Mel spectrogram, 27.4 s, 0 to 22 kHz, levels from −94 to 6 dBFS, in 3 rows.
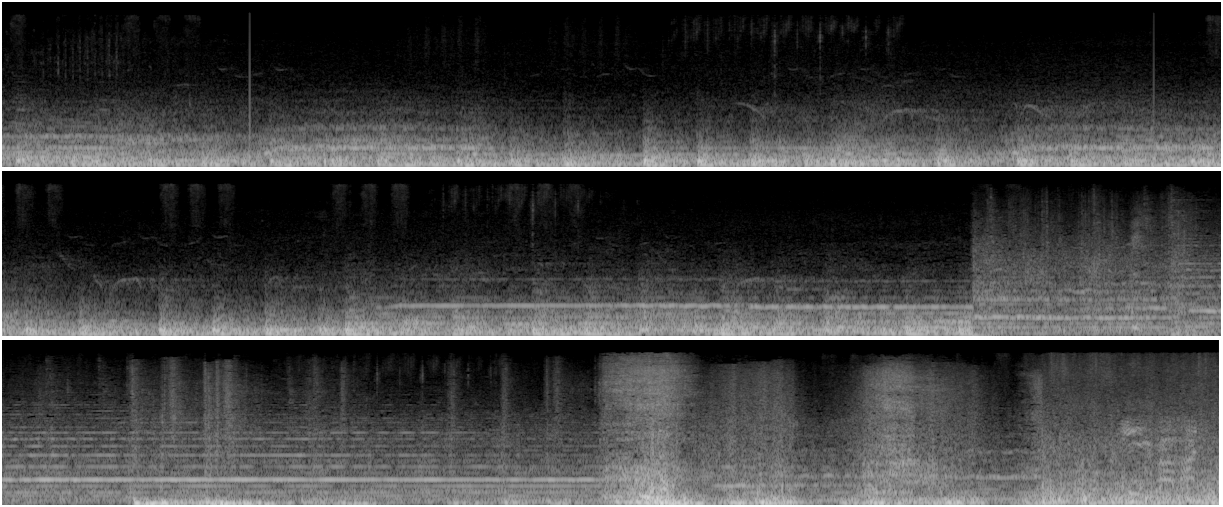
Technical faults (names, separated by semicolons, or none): dropped buffer (overrun)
